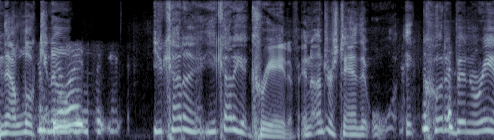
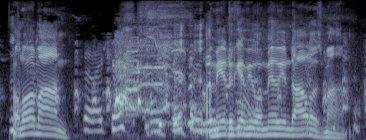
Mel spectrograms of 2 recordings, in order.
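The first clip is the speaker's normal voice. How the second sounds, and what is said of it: Put-on Jamaican accent. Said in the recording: “Let's say I'm a billionaire Jamaican chicken farmer. ... Yeah, I like this accent.”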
